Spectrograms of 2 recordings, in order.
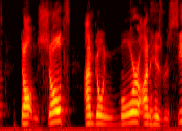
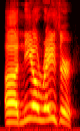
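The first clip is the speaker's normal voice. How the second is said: louder, higher hype call to chat; hype streamer; 6 semitones higher, 7 dB louder than usual. Real, not acted. Streamer hyping almost six hundred viewers to shout out cities, excited. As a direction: pump up the viewers.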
